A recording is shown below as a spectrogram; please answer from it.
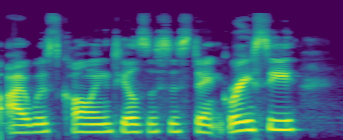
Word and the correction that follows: Grazie: That's how I assumed her name was pronounced because nobody said it out loud. But in episode 3, we hear Teal calling her Grazie, pronouncing it that way. And so throughout the rest of the time talking about her, when I refer to her, I will say Grazie.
